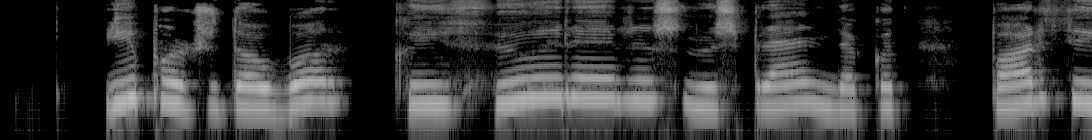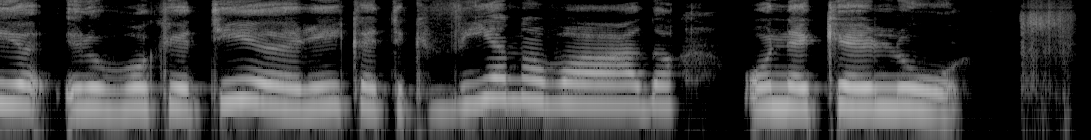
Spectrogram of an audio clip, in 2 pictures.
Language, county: Lithuanian, Kaunas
